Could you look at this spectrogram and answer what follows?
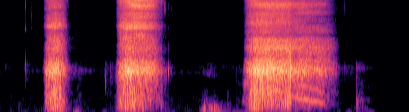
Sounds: Sniff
